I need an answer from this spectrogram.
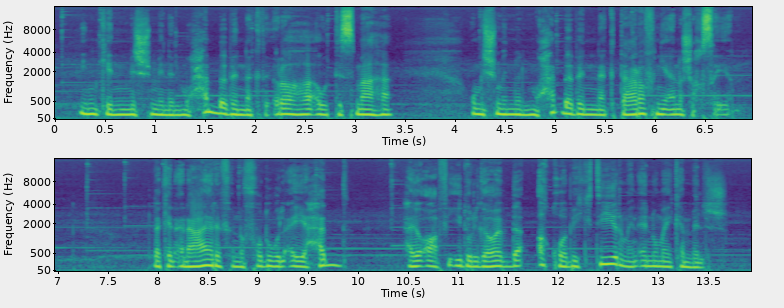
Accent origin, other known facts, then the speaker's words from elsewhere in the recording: Egypt; also born or lived in Saudi Arabia; وقلنا وقالوا لنا وإحنا وافقنا إن إحنا هندرس في بلدنا في مصر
